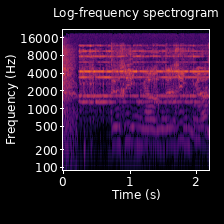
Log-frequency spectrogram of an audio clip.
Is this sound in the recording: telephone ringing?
yes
